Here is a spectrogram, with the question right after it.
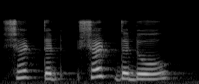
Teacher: But actually, the rule is while giving commands, you should use falling tone, and you have to say in this way, like shut the door. Here the tone is falling, not rising.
